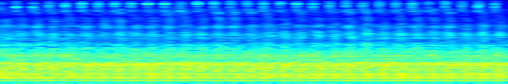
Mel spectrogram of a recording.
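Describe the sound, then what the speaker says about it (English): A sewing machine stitches chenille fabric in a steady, continuous whir with fast regular needle pulses, close and loud, running unbroken without any talk. "Line up the foot with the row of stitching that I've already made and just sew straight down."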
